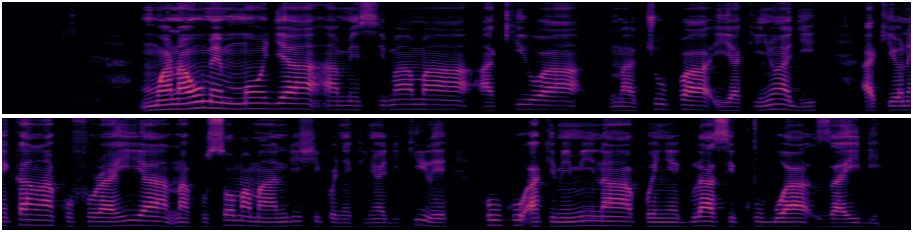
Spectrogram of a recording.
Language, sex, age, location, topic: Swahili, male, 18-24, Dar es Salaam, finance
